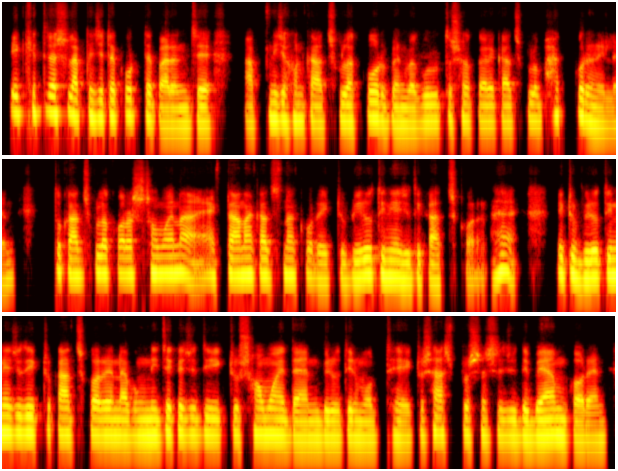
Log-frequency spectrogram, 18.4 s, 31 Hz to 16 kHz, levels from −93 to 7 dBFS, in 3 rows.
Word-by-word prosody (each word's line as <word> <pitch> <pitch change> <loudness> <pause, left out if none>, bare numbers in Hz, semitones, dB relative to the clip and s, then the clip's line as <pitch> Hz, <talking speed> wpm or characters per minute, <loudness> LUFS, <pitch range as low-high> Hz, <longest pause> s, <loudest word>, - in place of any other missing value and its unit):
এক্ষেত্রে 175 +1 -3
আসলে 175 -1 0
আপনি 150 - -4
যেটা 145 - +2
করতে 150 -2 0
পারেন। 105 0 +3 0.2
যে 115 - +5 0.5
আপনি 130 +5 -4
যখন 125 0 -2
কাজগুলো 120 +3 0 0.2
করবেন 120 -5 +2
বা 105 - +2
গুরুত্ব 120 0 -2
সহকারে 120 -1 -2
কাজগুলো 115 +2 -3
ভাগ 155 - -2 0.2
করে 150 -6 +4
নিলেন 105 +2 -7 0.5
তো - - +1
কাজগুলো 140 +2 +2
করার 145 0 +2
সময় 150 0 +2
না 150 - +4 0.3
এক 130 - -7
টানা 140 0 +6
কাজ 140 -1 +2
না 140 - +2
করে 130 -3 -4
একটু 115 +1 -9
বিরতি 140 +3 +3
নিয়ে 130 -1 +2 0.3
কাজ 105 - 0 0.2
করেন, - - -8
হ্যাঁ? 165 -6 +1 0.5
একটু 145 +1 +1
বিরতি 130 +2 +3
নিয়ে 135 -1 +3
যদি 135 0 +2
একটু 135 - -7
কাজ 125 -2 +4 0.2
করেন 125 -1 +4
এবং 115 +1 -3
নিজেকে 125 +3 +1
যদি 125 +1 -2
একটু 120 - -9 0.2
সময় 125 -1 +2
দেন। 110 0 +2 0.2
বিরতির 110 0 0
মধ্যে 110 +3 -6
একটু 110 +4 -9
শ্বাস-প্রশ্বাসে 125 -2 0
যদি 115 +1 +1
ব্যায়াম 120 +1 +5
করেন 105 -1 +1
125 Hz, 175 wpm, -23 LUFS, 115-140 Hz, 0.5 s, টানা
